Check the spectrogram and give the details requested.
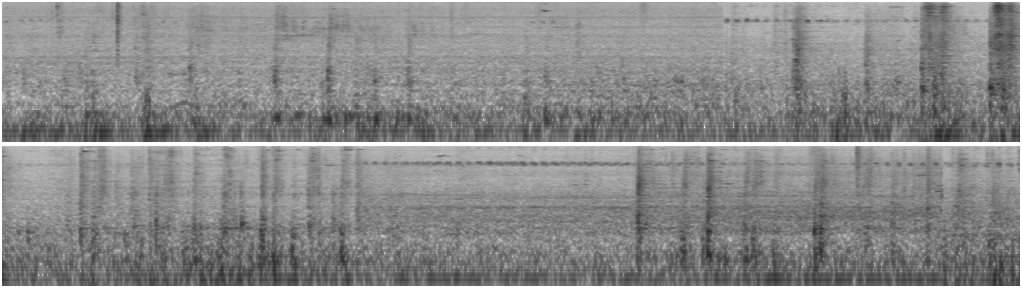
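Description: Express passenger train coaches running along the track, heard from the open side of a moving coach. There is a steady rumble of wheels on rail with irregular clicks and clacks over rail joints and points. A faint high whine comes in briefly about seven seconds in and again from about halfway.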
